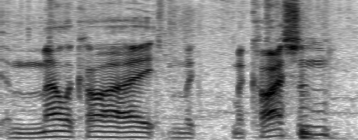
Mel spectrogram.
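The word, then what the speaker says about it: Malakai Makaisson: So this campaign we're going to do is a Malakai McKyson.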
